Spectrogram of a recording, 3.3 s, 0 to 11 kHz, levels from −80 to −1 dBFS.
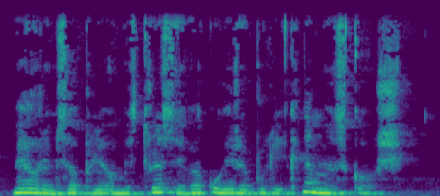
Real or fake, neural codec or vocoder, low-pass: real; none; 9.9 kHz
